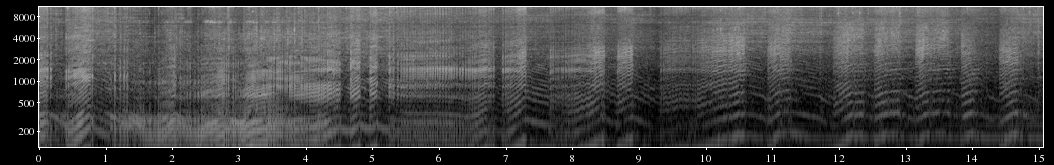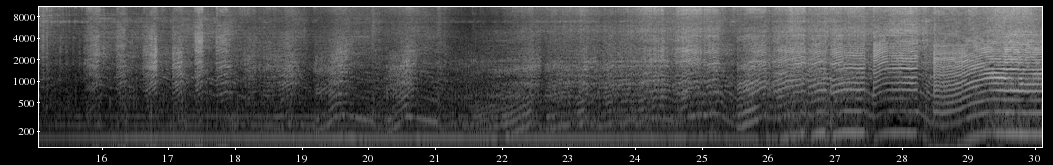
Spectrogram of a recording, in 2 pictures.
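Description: Small two-stroke go-kart engine, a Suzuki PV bored out to 74cc, revving up and down as the kart drives. Its note holds steady through the middle and climbs again near the end.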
